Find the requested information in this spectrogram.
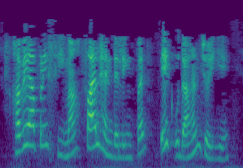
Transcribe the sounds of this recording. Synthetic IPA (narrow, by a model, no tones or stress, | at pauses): həʋeaːpɳ̃isimãfailɦɛ̃ɳɖəlɪ̃ŋɡ̚pəɾ | ekʊd̪aɦənd͡ʒoːie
